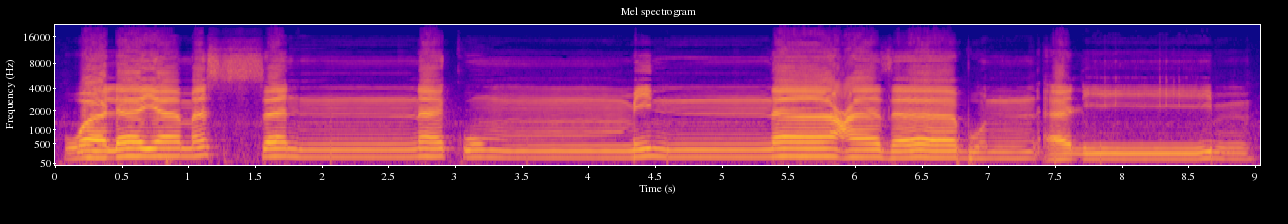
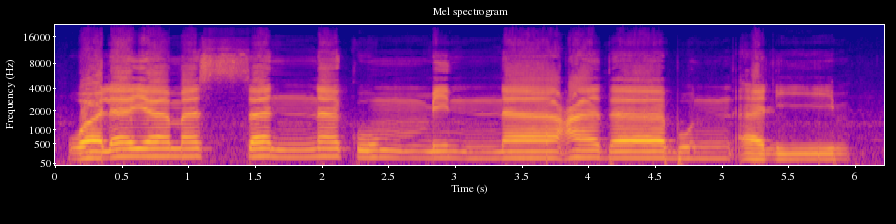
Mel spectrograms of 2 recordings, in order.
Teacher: Huruf nun 1, 2, 3. Pastikan ada dengung semua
